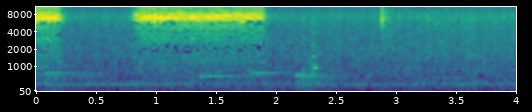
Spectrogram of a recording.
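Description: Pressurised gas hissing through a balloon-filling nozzle in bursts as a balloon is inflated: one burst ends just after the start, and another lasts about a second.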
